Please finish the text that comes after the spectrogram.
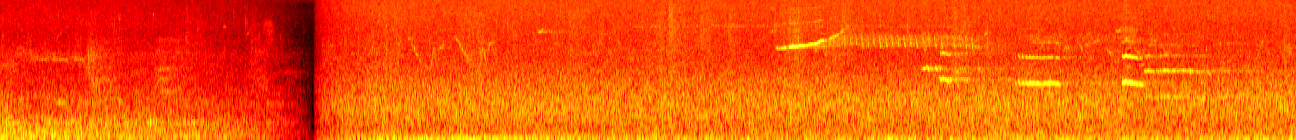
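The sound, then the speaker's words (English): Red-winged blackbirds in a Wetland Project field recording give scattered short check calls and a few thin, rising alarm whistles over a steady rushing outdoor background. No one speaks. “The chorus of the morning bird song is now over and is replaced by the intermittent check calls and alarm whistles of the red-winged blackbirds.”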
